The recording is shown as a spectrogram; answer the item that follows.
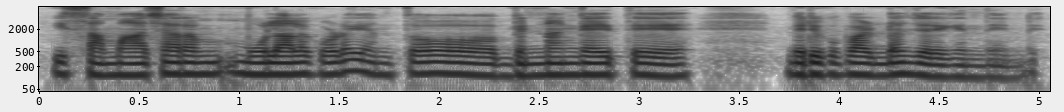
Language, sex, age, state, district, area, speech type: Telugu, male, 60+, Andhra Pradesh, Kakinada, rural, spontaneous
